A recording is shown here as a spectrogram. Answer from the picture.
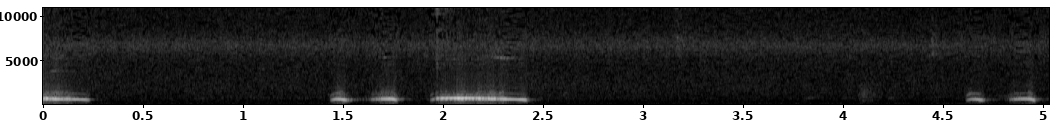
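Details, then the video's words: Calling female spotted dove seeking the male: a long low coo ending, then two short coos and a drawn-out falling coo, a pause, and two more short coos starting the next phrase. "Derkuku Betina Memanggil Jantan"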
